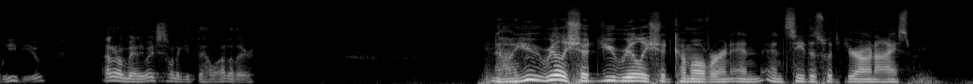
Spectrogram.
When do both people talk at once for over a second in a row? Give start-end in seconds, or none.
none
